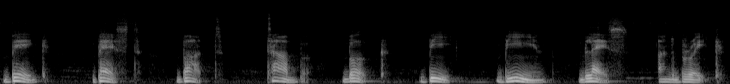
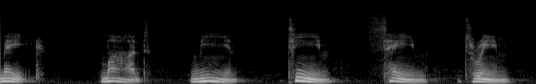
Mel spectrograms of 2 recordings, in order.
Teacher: they are sounds produced by both upper and lower lips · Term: Bilabial or labial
